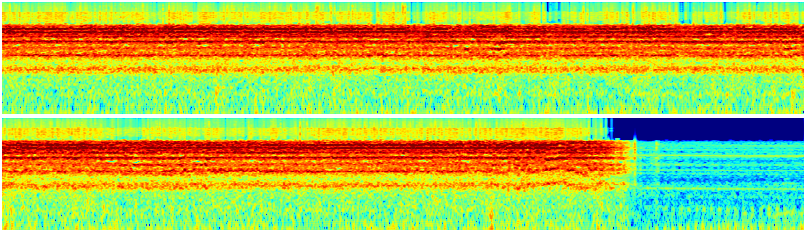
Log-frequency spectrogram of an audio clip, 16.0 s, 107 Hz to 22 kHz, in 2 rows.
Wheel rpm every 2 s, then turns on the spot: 230, 230, 230, 230, 220, 230, 220, 20.
none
